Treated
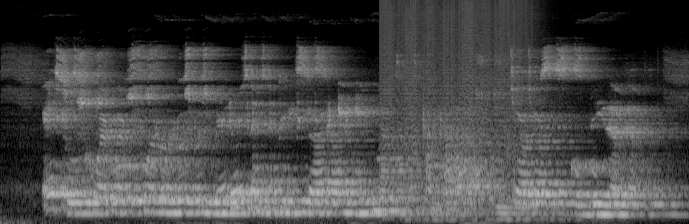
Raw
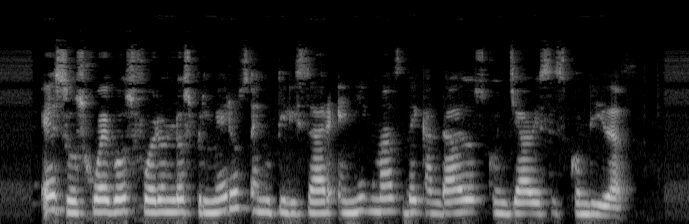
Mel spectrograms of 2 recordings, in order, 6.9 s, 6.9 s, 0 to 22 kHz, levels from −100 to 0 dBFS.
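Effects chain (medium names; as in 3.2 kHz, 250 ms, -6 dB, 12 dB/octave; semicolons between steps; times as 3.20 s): 3.79–5.15 s: cycle switcher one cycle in 2, muted; tilt EQ +3.5 dB/octave; compression, threshold -34 dBFS, peak gain reduction 10 dB; peak limiter -27.5 dBFS, peak gain reduction 10 dB; wow and flutter 120 cents; delay 175 ms -4 dB; simulated room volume 1800 m³, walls mixed, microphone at 2.6 m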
